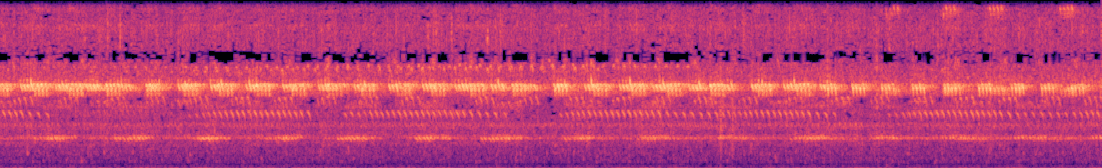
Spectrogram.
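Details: Several crickets keep up an unbroken high chirping, a piercing upper tone over softer pulsed trills in short repeated bursts. The recording is meant as a rat repellent, a lullaby and a tutor track for songbirds.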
